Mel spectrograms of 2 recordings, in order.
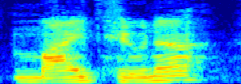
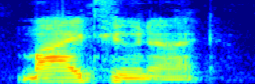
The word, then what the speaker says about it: Maithuna: The song is, it's pronounced My Tuna, but it's MAITHUNA, My Tuna, mm-hmm.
